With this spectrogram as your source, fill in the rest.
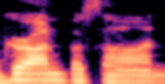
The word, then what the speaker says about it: Gran Bazán: So this is how do you pronounce this again? Gran Bazán.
